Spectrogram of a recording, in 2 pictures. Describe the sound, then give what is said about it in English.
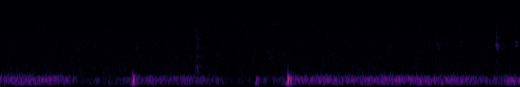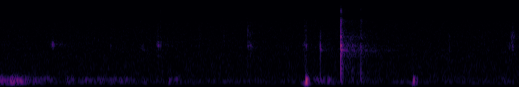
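A female cat named Rambo eating crunchy kibble: a handful of sharp, irregular crunches and clicks over a low, steady rumbling, fairly quiet overall, with no voices. “Can you hear my cat eating?”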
